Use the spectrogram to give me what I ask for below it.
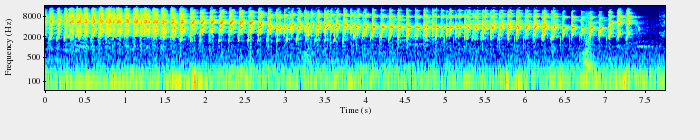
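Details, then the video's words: Contest lovebird, Curuk Bentik, delivering an ekek batim song: a fast, high, rattling chatter of repeated buzzy pulses held for about seven seconds before stopping abruptly, with quiet background. "Love Bird Curuk Bentik"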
